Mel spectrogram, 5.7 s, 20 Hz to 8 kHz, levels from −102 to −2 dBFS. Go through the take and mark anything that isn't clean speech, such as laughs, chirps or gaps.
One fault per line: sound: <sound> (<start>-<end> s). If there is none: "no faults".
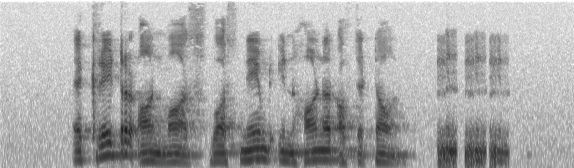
sound: laugh (4.4-5.1 s)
